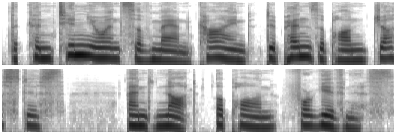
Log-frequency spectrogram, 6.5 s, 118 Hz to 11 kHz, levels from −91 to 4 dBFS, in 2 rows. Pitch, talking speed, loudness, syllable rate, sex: 190 Hz, 100 wpm, -18 LUFS, 4.1 syllables/s, female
